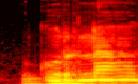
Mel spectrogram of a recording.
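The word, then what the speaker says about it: Gurnah: गुरनाह को हम, ठीक है, घूरना भी कर सकते हैं, ठीक है। यानी घूरना शब्द इसी का प्रोनाउंसिएशन शो कर रहा है, घूरना यानी गुरना, ठीक है।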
